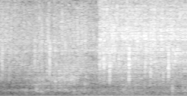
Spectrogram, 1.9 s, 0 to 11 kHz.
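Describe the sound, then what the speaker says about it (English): Tap water runs into the clean water tank of a Mova S10 Plus robot vacuum, a steady close hiss of pouring that swells louder partway through. "let's fill the clean water tank up"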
